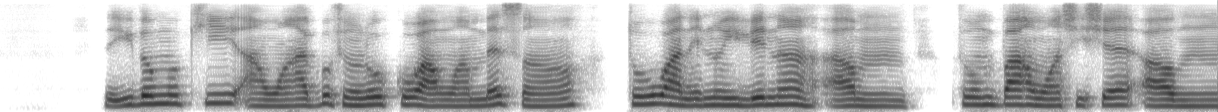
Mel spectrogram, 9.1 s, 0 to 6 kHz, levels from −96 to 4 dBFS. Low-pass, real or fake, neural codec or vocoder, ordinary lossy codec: 5.4 kHz; fake; codec, 16 kHz, 0.3 kbps, FocalCodec; none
